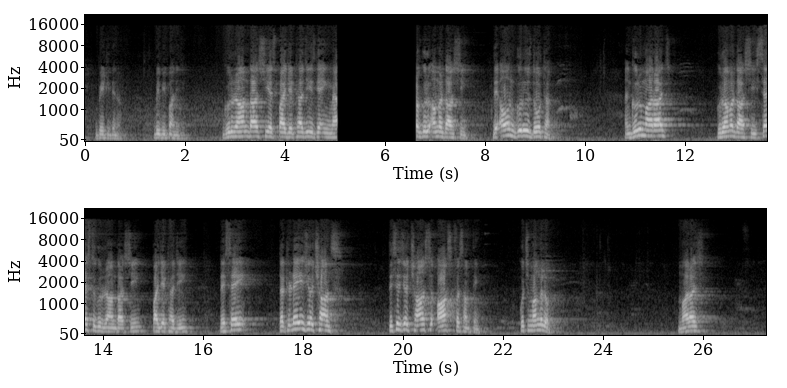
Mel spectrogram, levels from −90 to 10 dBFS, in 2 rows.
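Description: At 5.04 s the sound cuts out abruptly and stays gone until 6.62 s, an audio dropout to silence lasting about 1.59 s. Nothing survives in the gap, not even room tone, so whatever was happening there is lost. The input was likely interrupted, whether by a disconnected device, a failed link or a mute, while recording carried on writing silence. On a waveform this shows as a flat line between sharp edges, and on a spectrogram as a blank vertical band across all frequencies.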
